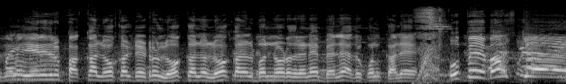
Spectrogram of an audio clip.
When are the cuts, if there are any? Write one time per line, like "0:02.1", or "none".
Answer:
0:04.4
